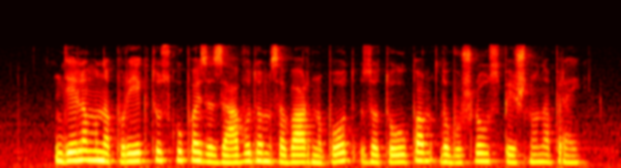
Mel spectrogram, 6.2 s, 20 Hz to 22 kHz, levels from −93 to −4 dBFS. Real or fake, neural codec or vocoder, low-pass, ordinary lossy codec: real; none; 7.2 kHz; none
